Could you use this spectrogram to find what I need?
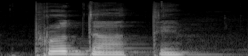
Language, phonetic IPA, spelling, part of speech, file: Ukrainian, [prɔˈdate], продати, verb, Uk-продати.ogg
- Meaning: to sell (to agree to transfer goods or provide services)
